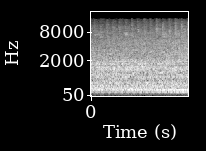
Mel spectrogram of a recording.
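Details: 2012 Ford F150 idling after the no-start, shutting-off fault was traced to a loose connector in the passenger-side fuse panel; a smooth, even hum with a light hiss, no knocks, misses or surging; a steady, normal idle.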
